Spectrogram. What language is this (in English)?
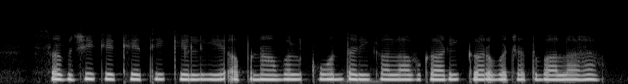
Magahi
